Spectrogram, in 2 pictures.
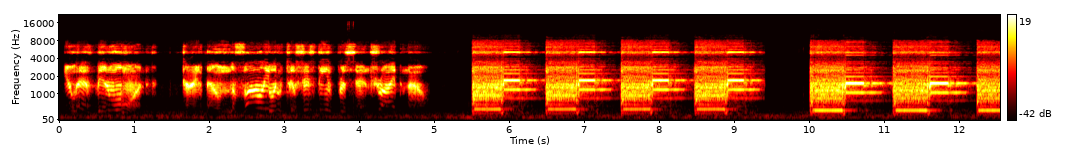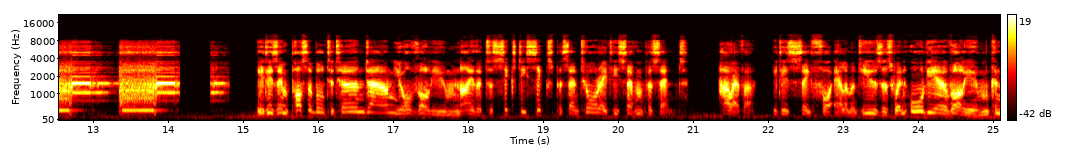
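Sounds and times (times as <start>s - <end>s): two-tone electronic alarm: 5.5s - 9.4s, 10.0s - 14.8s.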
